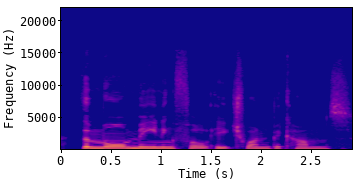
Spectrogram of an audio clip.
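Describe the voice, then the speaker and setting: Speaking with a British accent at a very slow pace, a woman uses lively intonation in a very clean recording with a silent background. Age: 60s. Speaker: podcast host. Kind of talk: personal reflective monologue.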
